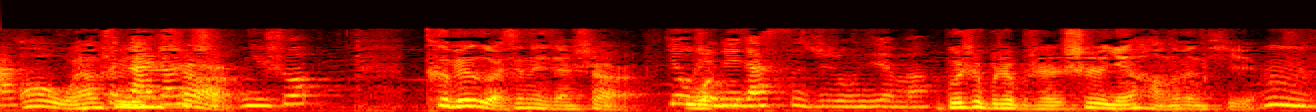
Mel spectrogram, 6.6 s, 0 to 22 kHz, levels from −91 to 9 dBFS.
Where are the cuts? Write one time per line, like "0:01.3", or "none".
0:02.0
